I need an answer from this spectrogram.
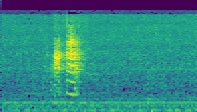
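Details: A male Egyptian Mau gives a brief, high, chirping meow of two quick notes while happy after catching a rat.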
